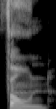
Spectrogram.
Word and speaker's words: phone: Examples park plus shopping apple Europe type but ph is different. It makes a f sound. Phone alphabet.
